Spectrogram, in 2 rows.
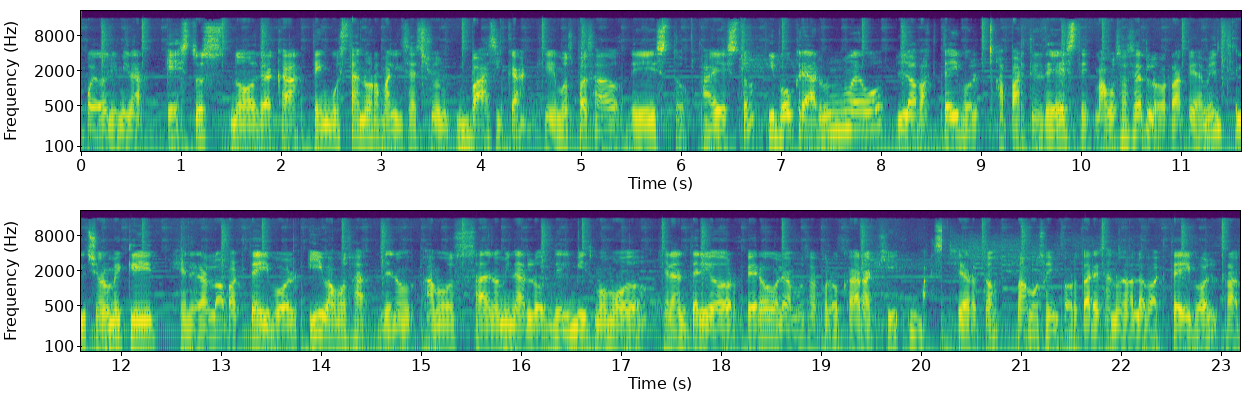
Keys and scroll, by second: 1.5 Delete, 5.9 shift+d, 9.0 F1, 18.5-20.5 typing.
